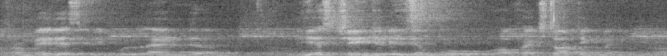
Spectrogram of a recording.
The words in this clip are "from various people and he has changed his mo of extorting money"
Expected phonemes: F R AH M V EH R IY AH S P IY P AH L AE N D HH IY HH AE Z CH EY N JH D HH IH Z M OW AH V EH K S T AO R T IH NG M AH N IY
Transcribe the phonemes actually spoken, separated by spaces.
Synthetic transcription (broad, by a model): F R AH M V EH R IY AH S P IY P AH L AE N D HH IY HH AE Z CH EY N JH D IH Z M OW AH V EH K S T AO R T IH NG M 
